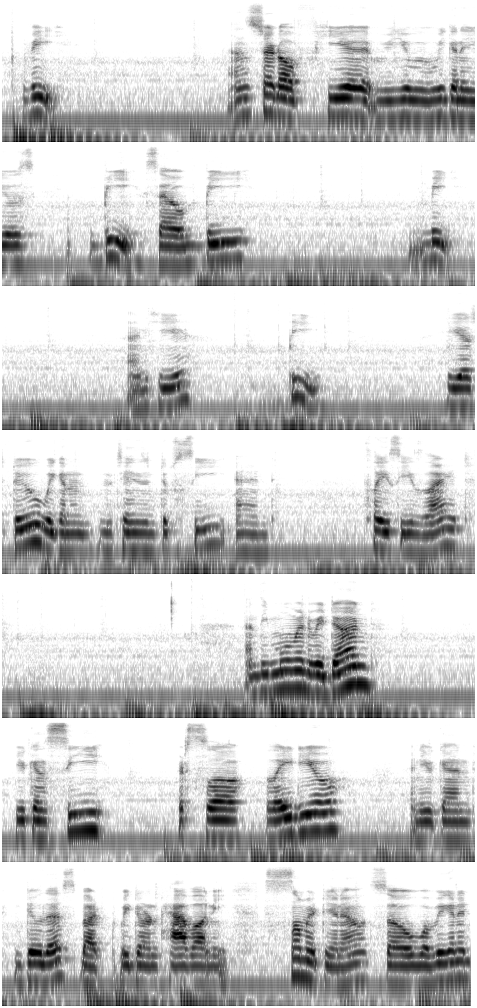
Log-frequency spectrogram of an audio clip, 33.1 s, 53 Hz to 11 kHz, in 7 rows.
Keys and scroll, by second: 0.1 super+v, 3.6 BackSpace, 6.7 b, 7.3 Right, 7.5 Right, 7.9 Right, 8.2 BackSpace, 9.0 b, 11.8 BackSpace, 12.2 b, 14.6 BackSpace, 15.5 c, 18.4 BackSpace, 19.1 c, 20.8-21.6 typing, 22.9 typing.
